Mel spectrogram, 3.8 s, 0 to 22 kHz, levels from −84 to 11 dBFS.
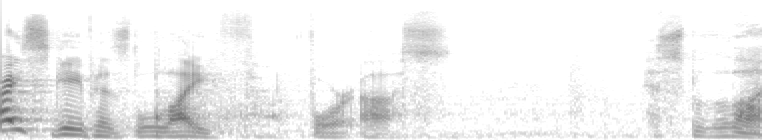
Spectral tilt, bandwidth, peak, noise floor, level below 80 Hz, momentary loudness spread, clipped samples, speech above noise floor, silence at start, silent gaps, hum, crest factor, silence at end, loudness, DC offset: -3.5 dB/octave; 17.5 kHz; -16 dBFS; -70 dBFS; -84 dBFS; 16 LU; under 0.1%; 30 dB; 0 s; none; none; 26 dB; 0 s; -41 LUFS; under 0.1%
